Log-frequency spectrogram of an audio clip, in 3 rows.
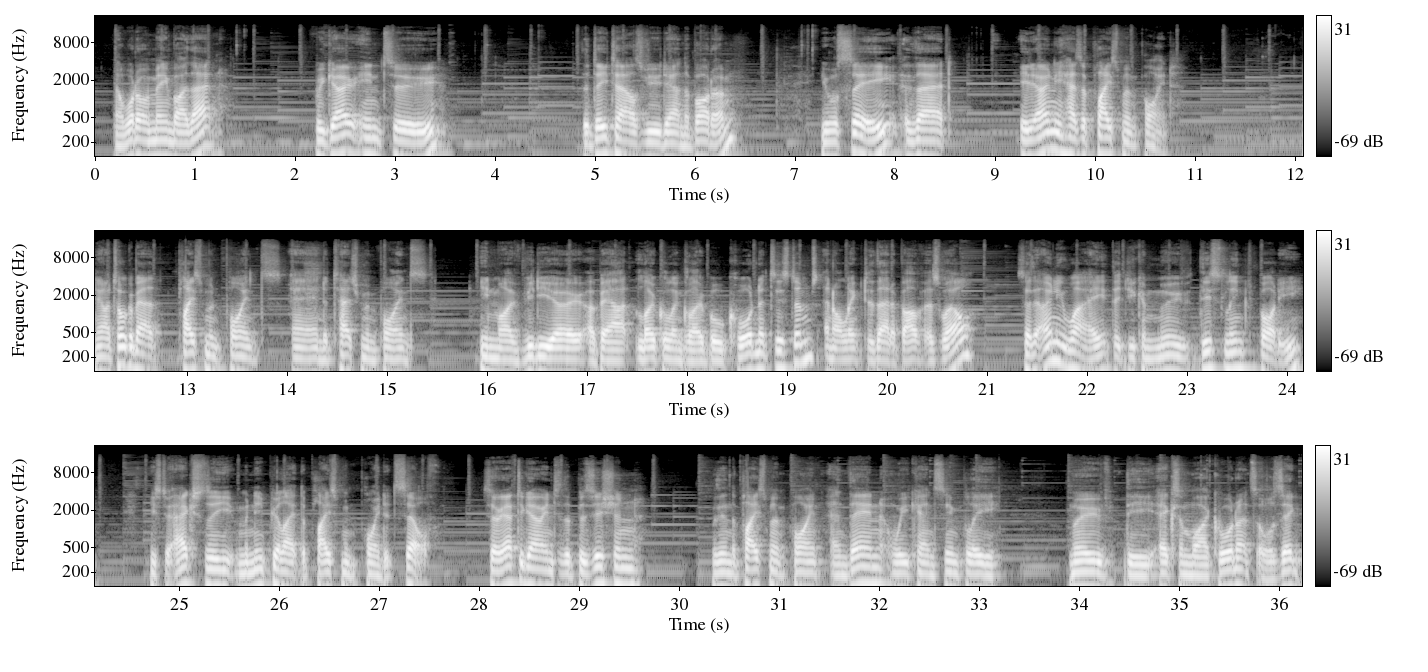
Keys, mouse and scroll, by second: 0.9 click, 3.4 click, 4.8 click, 6.5 click, 28.6 click, 30.0 click, 31.8 scroll down 1, 32.4-32.8 scroll down 1, 33.0 scroll down 1, 33.2 scroll up 1, 34.7 click, 35.3-35.6 scroll up 1, 35.9-36.2 scroll down 7.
